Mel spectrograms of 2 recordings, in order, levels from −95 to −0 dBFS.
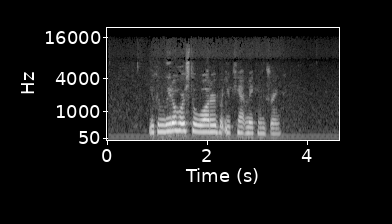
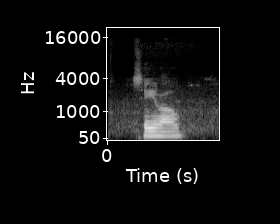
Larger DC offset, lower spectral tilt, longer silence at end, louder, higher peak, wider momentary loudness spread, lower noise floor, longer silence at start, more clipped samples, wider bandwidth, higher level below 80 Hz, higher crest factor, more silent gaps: neither; second, -6 dB/octave vs -9.5 dB/octave; first, 1.2 s vs 0.75 s; about the same, -20 LUFS vs -20 LUFS; first, -2 dBFS vs -6 dBFS; second, 16 LU vs 21 LU; about the same, -56 dBFS vs -58 dBFS; first, 0.85 s vs 0.55 s; neither; first, 15.5 kHz vs 6 kHz; about the same, -56 dBFS vs -56 dBFS; about the same, 20 dB vs 18 dB; neither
